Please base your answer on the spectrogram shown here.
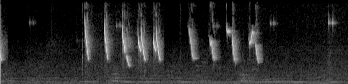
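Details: At a feeder stocked with cracked corn, free-living birds utter about a dozen crisp, high, descending chirps in uneven bursts, with a faint low hum in the background.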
